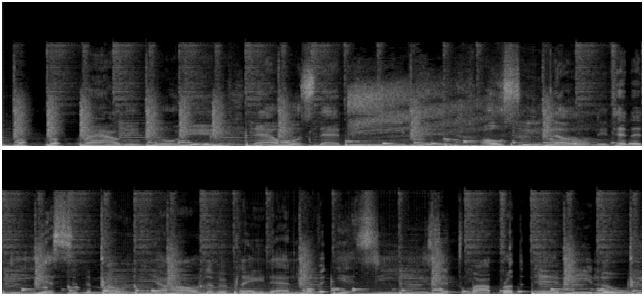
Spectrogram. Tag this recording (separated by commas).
Music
